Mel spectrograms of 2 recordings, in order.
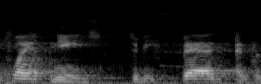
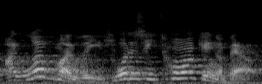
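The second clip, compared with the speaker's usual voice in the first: indignant surprise; 9 semitones higher than usual. Retold or imitated. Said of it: "And I go".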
